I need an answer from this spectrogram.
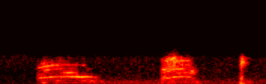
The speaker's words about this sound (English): We've got a cat that's going to get involved here. I think the cat has some input on the Bigfoot activity there. He probably does. We don't call him Ninja for nothing.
